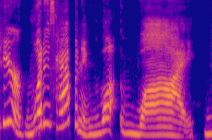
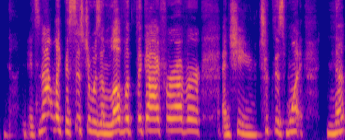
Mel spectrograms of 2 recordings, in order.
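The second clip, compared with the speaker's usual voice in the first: ordinary delivery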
